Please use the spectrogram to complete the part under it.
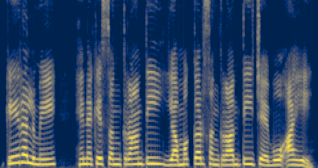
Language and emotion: Sindhi, neutral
